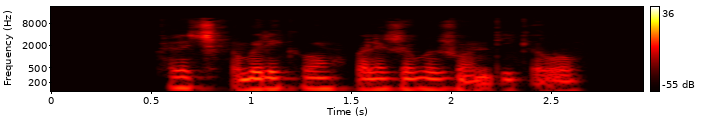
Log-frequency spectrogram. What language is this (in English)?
Pashto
